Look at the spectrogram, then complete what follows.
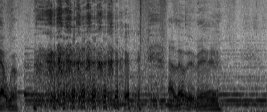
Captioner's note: laughing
